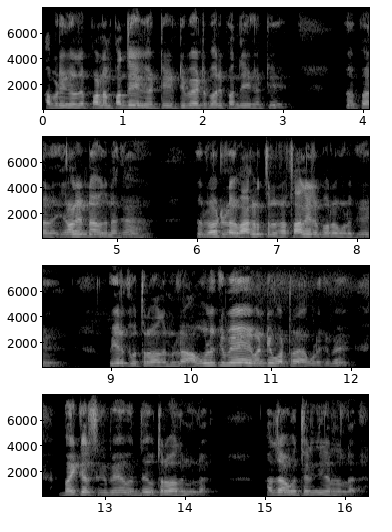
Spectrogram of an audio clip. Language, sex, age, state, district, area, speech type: Tamil, male, 60+, Tamil Nadu, Salem, urban, spontaneous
